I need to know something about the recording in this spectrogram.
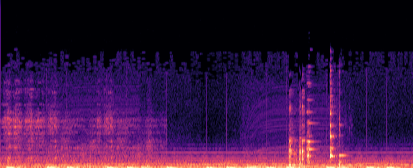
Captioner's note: phone buzzes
